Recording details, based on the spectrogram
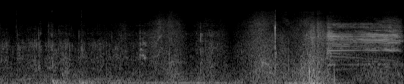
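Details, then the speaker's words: Ozark Trail baitcaster reel (6.3:1 gear ratio) on a hard cast: a thin high-pitched squeal under a second as line pays out, outdoors; the angler says it doesn't sound good, though the retrieve is smooth; cause unknown. "I cannot hook that with the right-handed reel I just can't I don't know why but it it that does not sound good"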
